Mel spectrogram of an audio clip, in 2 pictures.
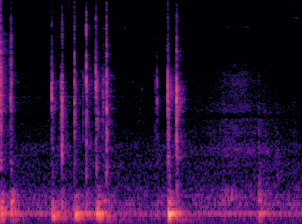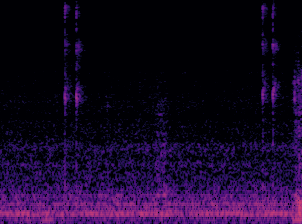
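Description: Fingertips type on a crappy backlit, typewriter-style plastic keyboard with round white plastic keycaps and clicky keys. A quick, uneven burst of sharp clacks, each with a low hollow thump and a bright tick, peaks with one loud strike before thinning to a few faint clicks over a quiet hum.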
